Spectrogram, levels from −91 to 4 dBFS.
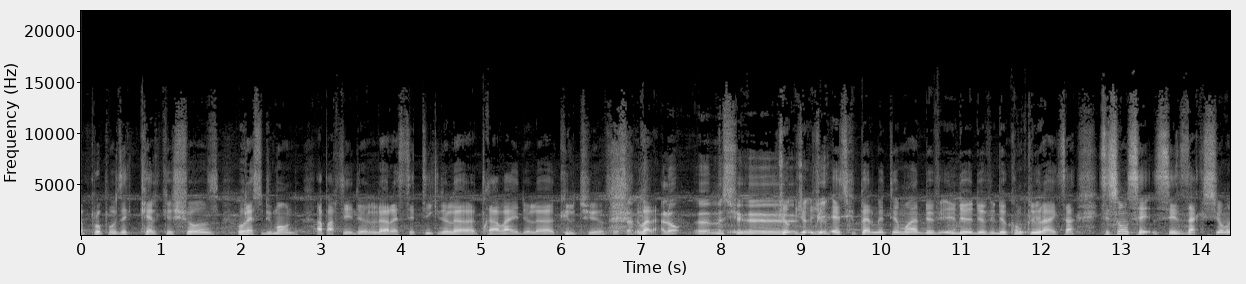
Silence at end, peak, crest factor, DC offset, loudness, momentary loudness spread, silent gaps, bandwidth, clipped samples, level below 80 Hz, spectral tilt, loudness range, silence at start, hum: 0 s; 0 dBFS; 20 dB; under 0.1%; -21 LUFS; 7 LU; none; 14.5 kHz; under 0.1%; -50 dBFS; -4.5 dB/octave; 2 LU; 0 s; none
